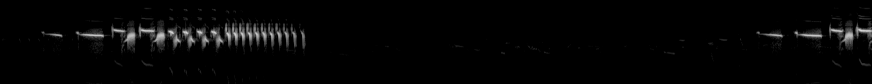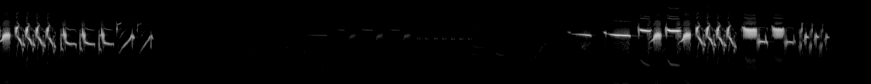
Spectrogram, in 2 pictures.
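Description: A Vesper Sparrow sings three separate phrases with long pauses between. Each opens with a few clear, high whistled notes and breaks into a fast, buzzy trill, heard alone.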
